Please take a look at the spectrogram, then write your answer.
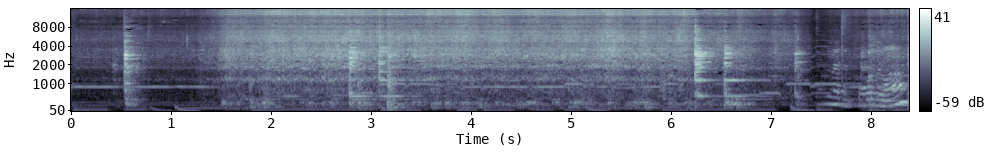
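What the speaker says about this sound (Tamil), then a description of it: "கொஞ்சம் வெங்காயம் தாளிக்கிறது கொஞ்சம் வச்சுட்டு, அதுக்கப்புறம் இந்த தேங்காய், கொஞ்சம் தக்காளி போட்டு நம்ம வதக்கி எடுத்துக்கலாம்" Onion, coconut and tomato sautéing in a pan for vegetable kurma, giving a steady close sizzle broken by spoon stirs and a few sharp metallic knocks, with no voices.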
